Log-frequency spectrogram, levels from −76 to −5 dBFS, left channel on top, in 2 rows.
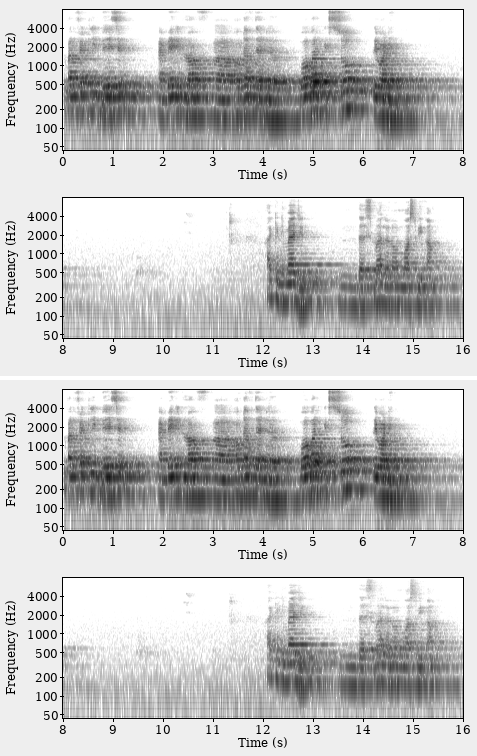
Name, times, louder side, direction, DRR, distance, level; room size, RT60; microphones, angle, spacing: voice 1, 0.1-1.3 1.9-5.9 6.2-6.8, equal, 20° right, -1 dB, 0.9 m, -19 dB
voice 2, 12.0-12.9 13.5-15.4, left 2 dB, 85° left, 5 dB, 0.6 m, -26 dB
11.5 x 4.0 x 2.6 m, 2.5 s
head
